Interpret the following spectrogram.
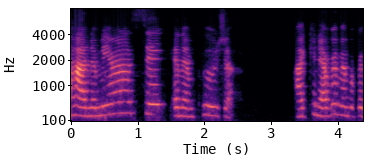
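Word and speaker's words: pooja: It's p o o j a. So I feel like it's puja.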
